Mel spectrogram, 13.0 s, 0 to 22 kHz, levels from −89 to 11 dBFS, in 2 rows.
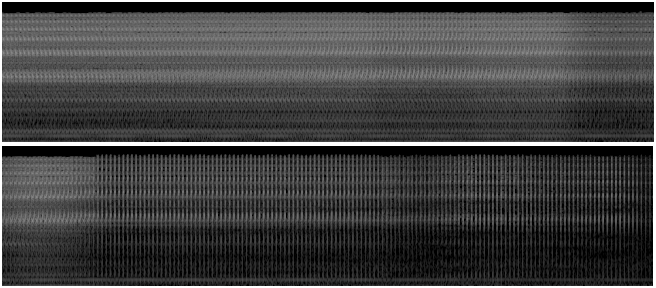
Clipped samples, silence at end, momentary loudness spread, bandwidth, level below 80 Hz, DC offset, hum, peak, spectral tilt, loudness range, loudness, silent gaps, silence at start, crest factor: under 0.1%; 1.1 s; 14 LU; 17 kHz; -80 dBFS; under 0.1%; none; -8 dBFS; 4 dB/octave; 11 LU; -25 LUFS; none; 0 s; 20 dB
